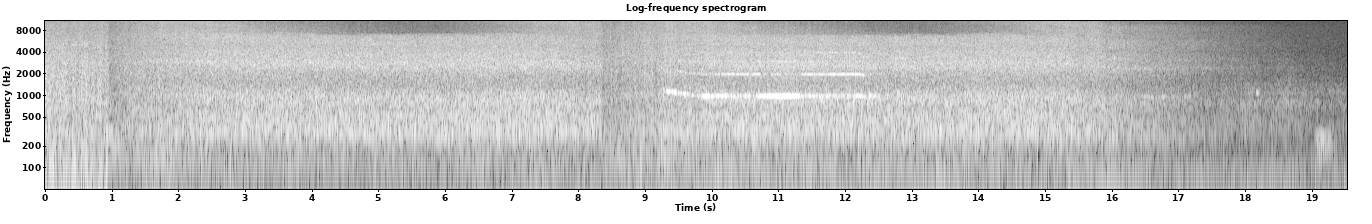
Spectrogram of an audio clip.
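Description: A train rumbles past on the tracks and slowly fades into the distance.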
